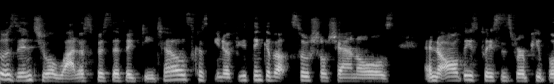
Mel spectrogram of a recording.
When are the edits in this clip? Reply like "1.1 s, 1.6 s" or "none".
2.1 s, 3.9 s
